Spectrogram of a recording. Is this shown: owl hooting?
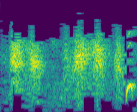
no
